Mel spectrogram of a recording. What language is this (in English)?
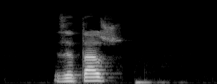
Kabardian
